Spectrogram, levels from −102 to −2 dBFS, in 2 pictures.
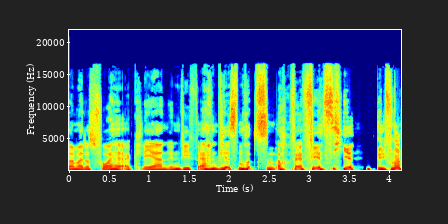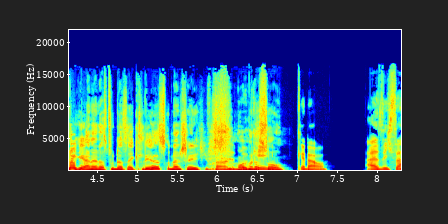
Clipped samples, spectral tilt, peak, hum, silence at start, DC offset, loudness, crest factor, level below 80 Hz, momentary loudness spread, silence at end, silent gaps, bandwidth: under 0.1%; -5 dB/octave; -6 dBFS; none; 0 s; under 0.1%; -16 LUFS; 10 dB; -54 dBFS; 6 LU; 0 s; 7.46-7.83 s; 17 kHz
